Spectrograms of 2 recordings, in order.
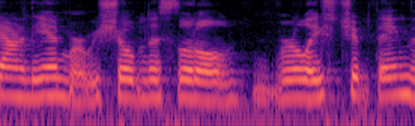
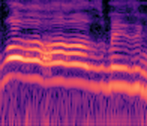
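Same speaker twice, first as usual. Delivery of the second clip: very high, much louder wow; amazed wow; 10 semitones higher, 11 dB louder than usual. Retold or imitated. Banker reacting to the demo, loud high amazed wow. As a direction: gasp in wonder at it.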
